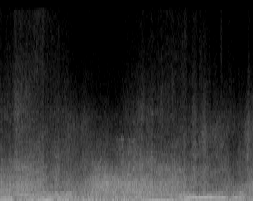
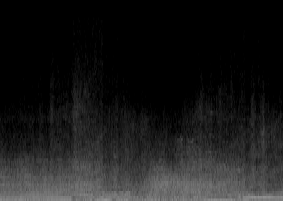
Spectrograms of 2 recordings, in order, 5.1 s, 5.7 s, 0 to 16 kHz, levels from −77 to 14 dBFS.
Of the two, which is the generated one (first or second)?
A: first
